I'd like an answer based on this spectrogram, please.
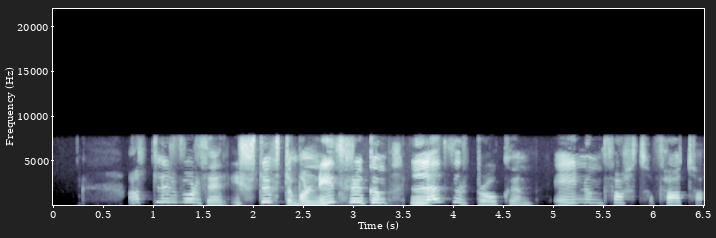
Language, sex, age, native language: Icelandic, male, 12, Icelandic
